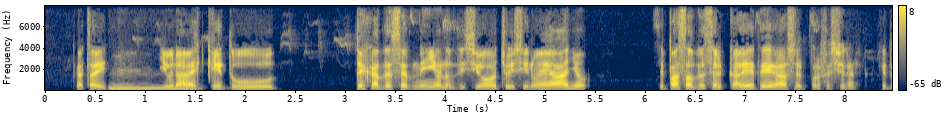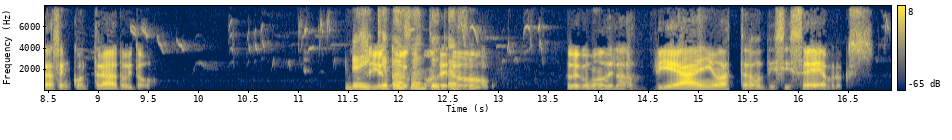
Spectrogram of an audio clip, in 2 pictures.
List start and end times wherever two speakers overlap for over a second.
11.6-12.8

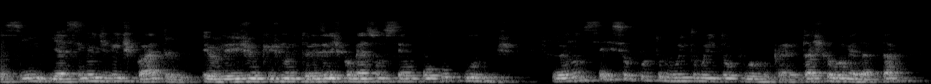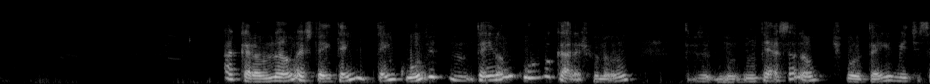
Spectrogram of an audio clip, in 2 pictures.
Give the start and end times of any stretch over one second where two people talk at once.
none

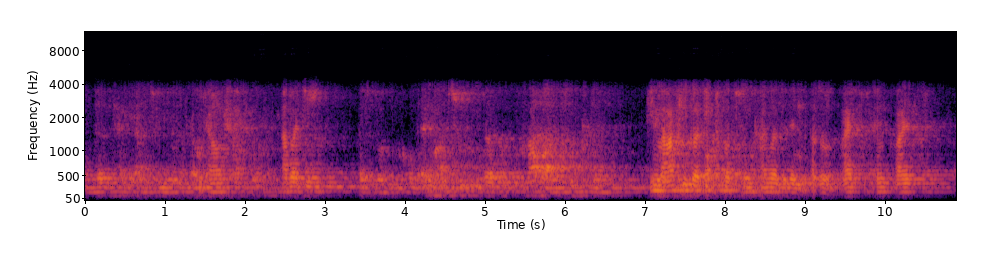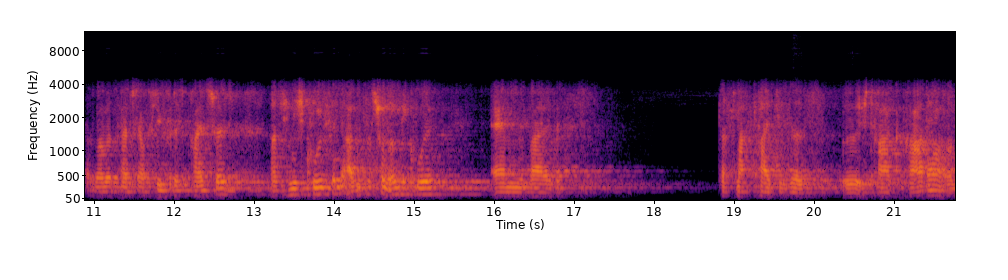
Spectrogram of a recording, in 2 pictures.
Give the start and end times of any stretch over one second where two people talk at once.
7.1-8.4

